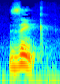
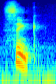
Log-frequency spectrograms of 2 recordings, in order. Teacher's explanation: the Z sound is 99% vibration of your tongue right behind your teeth the S sound is 100% air there's no vibration in your throat or in your tongue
